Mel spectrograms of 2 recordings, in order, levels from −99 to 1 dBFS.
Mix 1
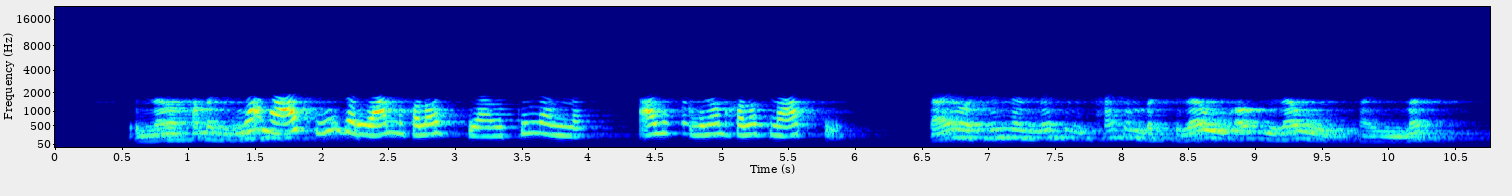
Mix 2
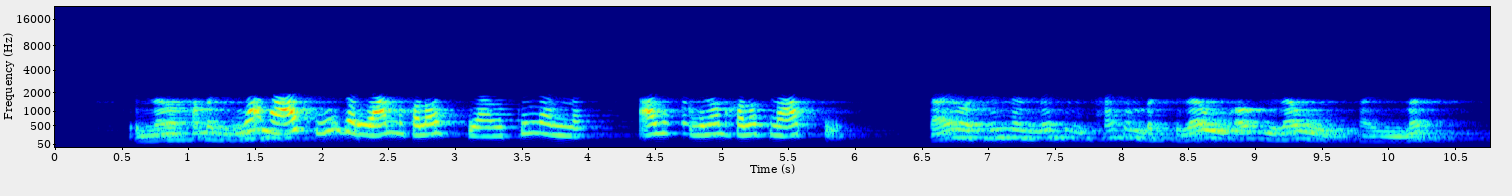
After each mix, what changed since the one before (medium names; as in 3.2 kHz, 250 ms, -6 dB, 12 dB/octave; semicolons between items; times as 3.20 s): second voice: remove distance through air 470 m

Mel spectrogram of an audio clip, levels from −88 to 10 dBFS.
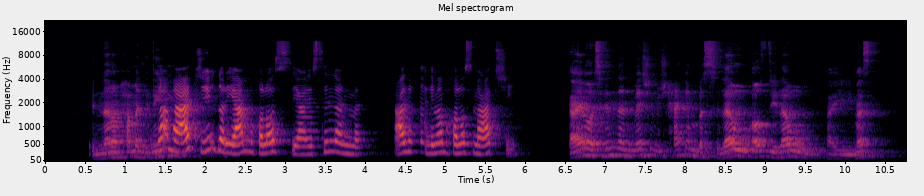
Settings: first voice: remove distance through air 380 m; master: remove rippled Chebyshev low-pass 1.5 kHz, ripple 9 dB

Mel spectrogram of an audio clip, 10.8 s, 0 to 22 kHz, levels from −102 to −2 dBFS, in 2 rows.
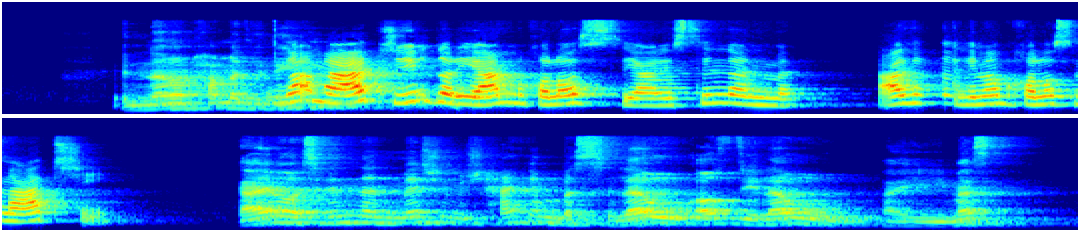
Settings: second voice +5.5 dB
